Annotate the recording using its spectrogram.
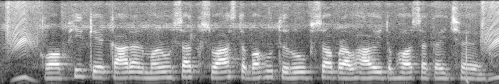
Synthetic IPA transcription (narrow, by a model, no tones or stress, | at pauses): kɔpʰikekaɾəɽ̃mənusəkswast̪ʰjəbəɦut̪ɾupsə̃pɾəbʱaʋit̪bʱɔsəkɛt͡ʃʰɛ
